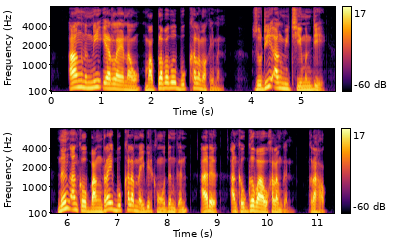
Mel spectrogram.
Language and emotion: Bodo, disgusted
